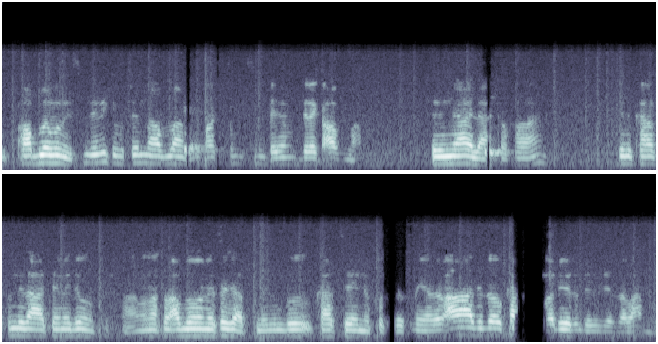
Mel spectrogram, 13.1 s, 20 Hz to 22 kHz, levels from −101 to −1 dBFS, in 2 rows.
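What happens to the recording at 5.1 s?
From 4.9 to 5.11 s the other side's voice leaks through, likely loudspeaker echo the canceller missed, roughly 10 dB below the speech, appearing as faint overlapping harmonics on a spectrogram.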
